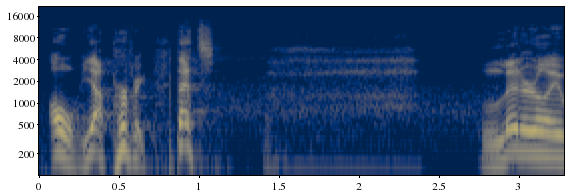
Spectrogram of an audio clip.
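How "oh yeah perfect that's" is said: higher, louder delight; excited cheer. Real, not acted. Gamer watching his blitz work, excited. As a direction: cheer the play. Defense works perfectly.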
